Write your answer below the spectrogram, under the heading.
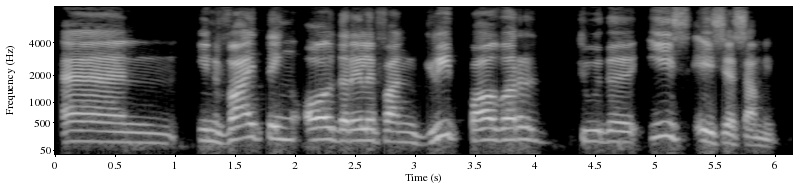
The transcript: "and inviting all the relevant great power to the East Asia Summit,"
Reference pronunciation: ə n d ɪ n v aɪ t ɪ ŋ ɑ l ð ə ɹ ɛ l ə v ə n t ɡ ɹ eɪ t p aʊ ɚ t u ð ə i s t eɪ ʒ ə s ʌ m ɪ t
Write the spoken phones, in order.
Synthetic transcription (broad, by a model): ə n ɪ n v aɪ t ɪ ŋ ɑ l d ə ɹ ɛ l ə f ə n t ɡ ɹ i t p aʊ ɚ t u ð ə i s t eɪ s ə s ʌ m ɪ t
